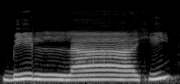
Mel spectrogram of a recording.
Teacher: এখানে আল্লাহ লাম পাতলা করে পড়তে হবে, এক আলিফ টেনে, খাড়া জবর আছে তাই এক আলিফ টেনে পড়ব।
